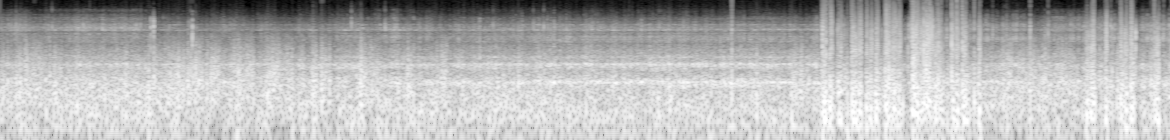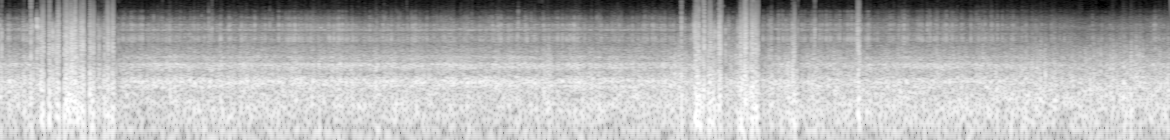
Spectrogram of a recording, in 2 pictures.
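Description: Wind roars steadily past a fast-moving rider, with gusts buffeting louder now and then.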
